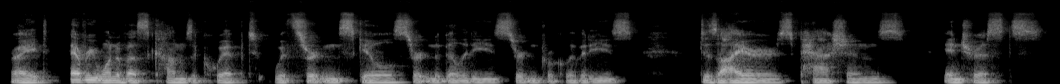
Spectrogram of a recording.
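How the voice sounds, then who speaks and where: Low-voiced male guest, an earnest educator, unhurried and reflective. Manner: earnest and reflective, often adds "right?". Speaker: educator and consultant, interview guest. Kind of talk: interview conversation.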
